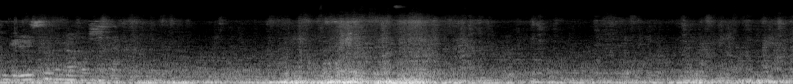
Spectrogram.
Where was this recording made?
on a bus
